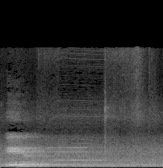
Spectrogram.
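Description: A man's voice says a short word or phrase, then pauses, leaving quieter room sound.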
